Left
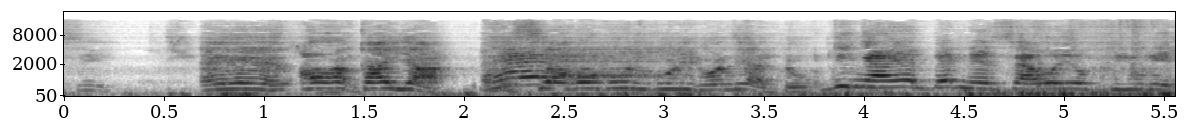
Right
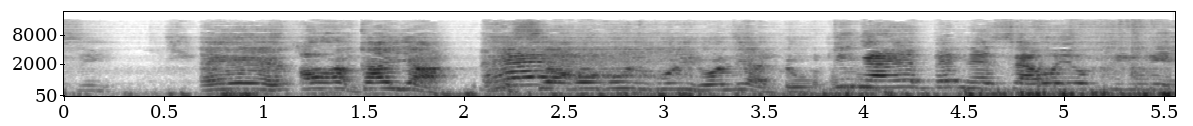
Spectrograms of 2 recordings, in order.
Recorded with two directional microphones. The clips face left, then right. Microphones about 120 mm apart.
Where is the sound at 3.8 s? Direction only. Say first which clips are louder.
Left 5 dB; 25° left (ahead or behind).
